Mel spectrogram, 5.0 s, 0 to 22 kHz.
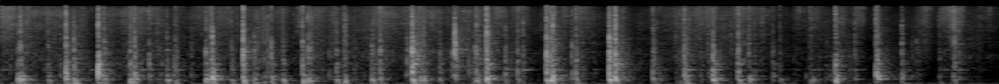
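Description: A large, empty, hollow clear plastic Fiji water bottle is tapped and scratched with fingertips and nails on its body and label. Around 30 quick, irregular taps follow one another, each a short hollow, dull knock centered low around 190 Hz, mixed with soft scratching. The sound is close and muffled with almost no ring.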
